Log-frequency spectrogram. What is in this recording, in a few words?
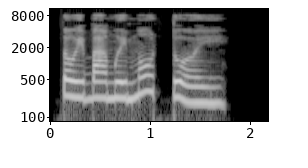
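Vietnamese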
